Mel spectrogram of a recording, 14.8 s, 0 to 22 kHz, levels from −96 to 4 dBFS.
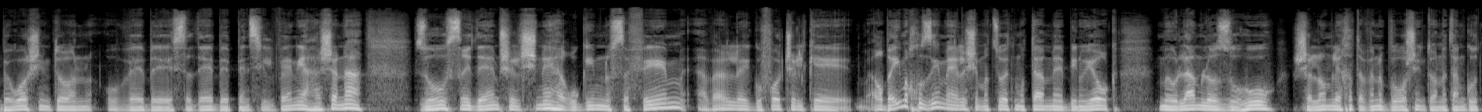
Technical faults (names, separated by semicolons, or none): compressed frames skipped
